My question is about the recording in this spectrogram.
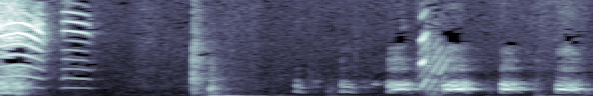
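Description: A woman's voice: a brief high squeal at the start, a low thump just under a second in, then short rapid vocal bursts, about four a second.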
